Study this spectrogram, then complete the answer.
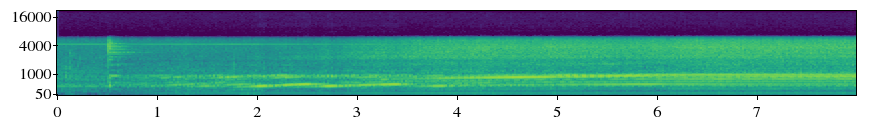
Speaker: this one's pretty noisy I need to oil it yet haven't done a single thing to it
